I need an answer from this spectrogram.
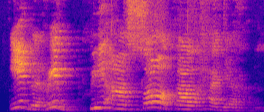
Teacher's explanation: Macana sarua diidghamkeun ba anu kahiji paekeun asupkeun kana ba anu kadua sok sanajan ieu di barisan baris jabar tapi tetep ieu disebut idgham mutamatsilain kabiroini.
